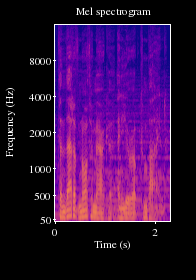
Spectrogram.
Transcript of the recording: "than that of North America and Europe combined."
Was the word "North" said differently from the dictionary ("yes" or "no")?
no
